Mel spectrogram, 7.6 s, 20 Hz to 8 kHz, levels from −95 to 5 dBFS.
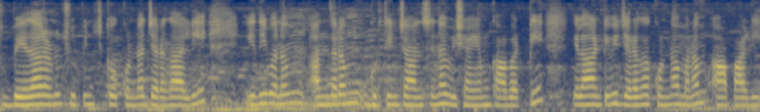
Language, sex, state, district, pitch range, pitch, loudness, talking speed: Telugu, female, Andhra Pradesh, Anantapur, 215-235 Hz, 225 Hz, -16 LUFS, 100 wpm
